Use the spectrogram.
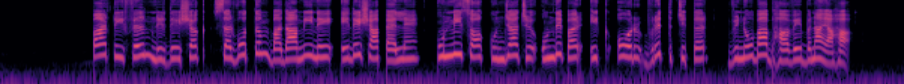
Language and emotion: Dogri, neutral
